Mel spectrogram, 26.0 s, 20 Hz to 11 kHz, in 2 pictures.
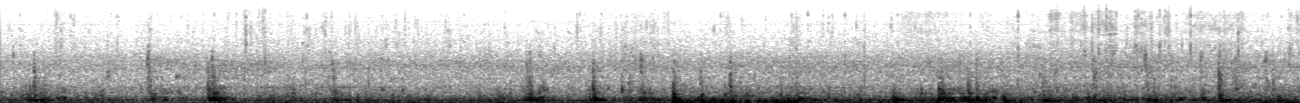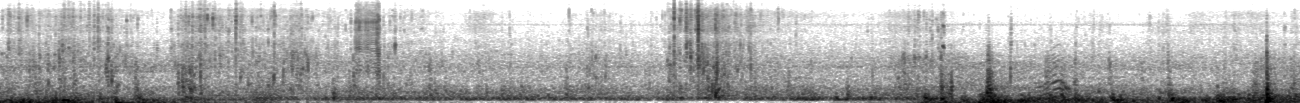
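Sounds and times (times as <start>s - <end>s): wind rumbling on microphone: 0.0s - 18.5s, 21.2s - 26.0s
water noise around kayak: 0.0s - 26.0s
short water splashes: 10.0s - 17.2s, 18.8s - 21.0s.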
